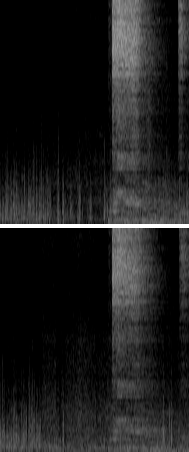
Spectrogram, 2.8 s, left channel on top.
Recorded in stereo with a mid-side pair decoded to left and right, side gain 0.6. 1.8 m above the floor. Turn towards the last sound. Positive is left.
turn(degrees=80)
